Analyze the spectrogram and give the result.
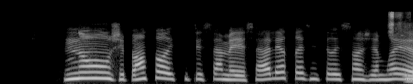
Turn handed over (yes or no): yes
